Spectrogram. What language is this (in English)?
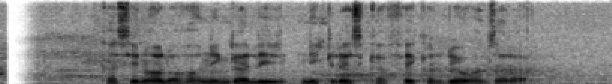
Sundanese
